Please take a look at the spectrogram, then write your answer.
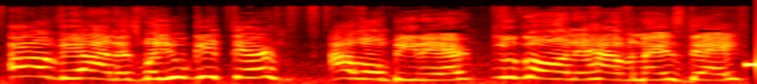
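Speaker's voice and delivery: high, loud sassy brush-off; loud retold telling-off. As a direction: talk up and loud like you're done with her.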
